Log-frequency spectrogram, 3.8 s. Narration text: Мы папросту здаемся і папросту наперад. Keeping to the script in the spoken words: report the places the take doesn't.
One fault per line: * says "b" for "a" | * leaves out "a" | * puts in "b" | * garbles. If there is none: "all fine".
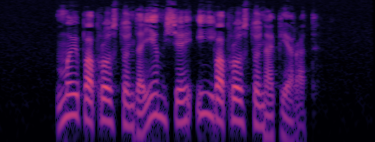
all fine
